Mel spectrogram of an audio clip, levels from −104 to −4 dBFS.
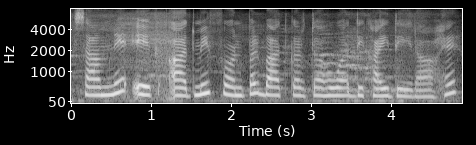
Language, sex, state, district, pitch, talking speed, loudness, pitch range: Hindi, female, Uttar Pradesh, Saharanpur, 250 Hz, 145 wpm, -18 LUFS, 240-275 Hz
